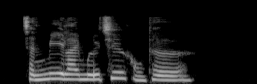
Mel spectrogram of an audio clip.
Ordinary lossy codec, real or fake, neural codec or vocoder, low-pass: Opus, 32 kbps; real; none; 9.9 kHz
